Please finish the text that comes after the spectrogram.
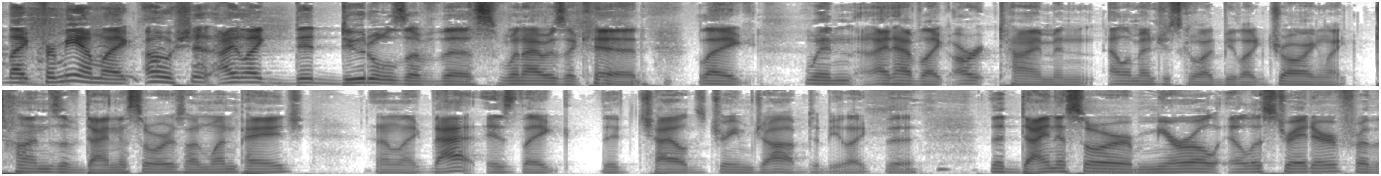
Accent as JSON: {"language": "English", "region": "Florida", "country": "United States", "tie": "born or raised there", "said": "I grew up in Florida"}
